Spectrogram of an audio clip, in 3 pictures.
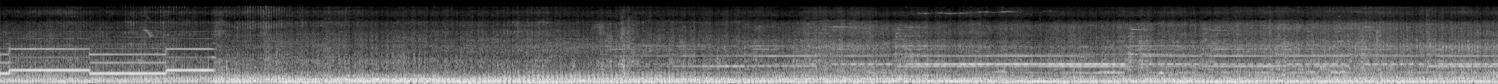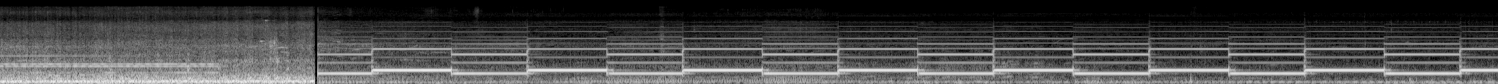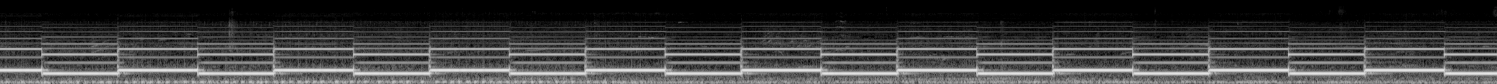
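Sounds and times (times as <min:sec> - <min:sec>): two-tone crossing alarm: 0:00.0 - 0:02.8, 0:05.0 - 0:44.9
train running past: 0:02.3 - 0:18.1.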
